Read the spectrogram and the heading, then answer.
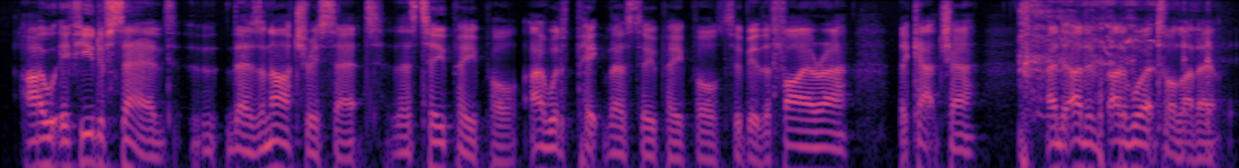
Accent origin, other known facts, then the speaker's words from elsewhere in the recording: Cannock, West Midlands, United Kingdom; I'm from South Staffordshire. That's where I'm from. I'm from Cannock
